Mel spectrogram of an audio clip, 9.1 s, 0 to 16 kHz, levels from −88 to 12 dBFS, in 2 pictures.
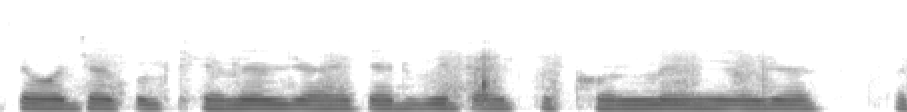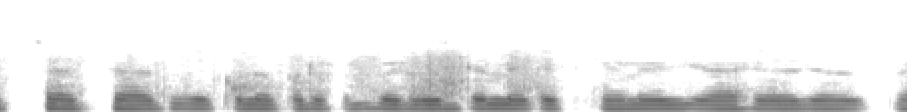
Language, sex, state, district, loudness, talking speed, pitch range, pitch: Magahi, male, Bihar, Lakhisarai, -33 LUFS, 130 wpm, 135-145 Hz, 140 Hz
